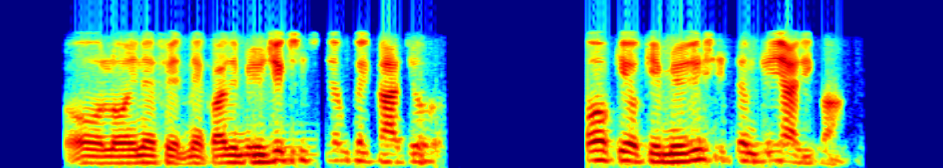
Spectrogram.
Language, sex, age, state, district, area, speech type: Manipuri, male, 45-60, Manipur, Imphal East, rural, conversation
